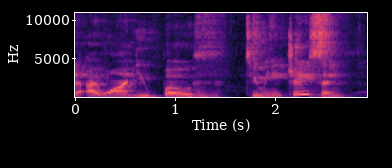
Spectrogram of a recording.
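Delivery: ordinary delivery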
